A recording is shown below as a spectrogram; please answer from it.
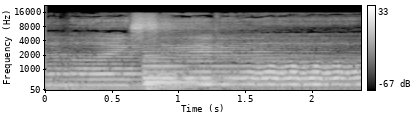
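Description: Grand piano playing slow hymn chords, changing chord about three-quarters of a second in, as a woman's alto voice holds a long note with vibrato over it.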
